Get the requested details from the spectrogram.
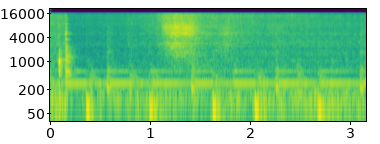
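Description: Water pours into a hot pan and sizzles.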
